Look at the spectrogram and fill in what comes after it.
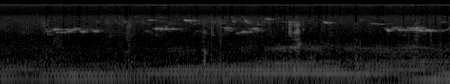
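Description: Faint songbirds singing: short chirps and warbling phrases at irregular intervals, with a longer warble near the end.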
